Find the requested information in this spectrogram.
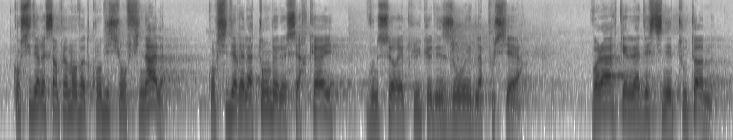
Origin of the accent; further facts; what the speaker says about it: France; moved away as an adult; also born or lived in United States; je venais en tant que Français pour étudier la parole de Dieu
